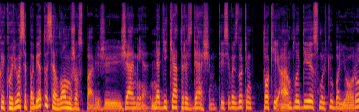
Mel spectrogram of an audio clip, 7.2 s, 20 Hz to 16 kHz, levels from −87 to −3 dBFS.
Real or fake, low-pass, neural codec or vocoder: real; 14.4 kHz; none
